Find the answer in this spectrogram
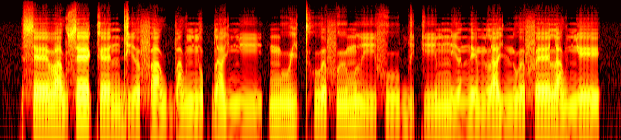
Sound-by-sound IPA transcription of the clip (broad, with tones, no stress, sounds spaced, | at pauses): s ɛː˩˧ ʋ a˩˧ w s ɛː˥˨ k ɛː˩˧ n d i˩ ə̯ f a˩˧ w b a˩˧ w ɲ o˧˥ p̚ l a˩ j ɲ iː˧˩ | m uː˧˥ j t̪ʰ u˧˩ ə̯ f ɯː˧˥ m ʋ iː˩˧ f uː˩ b i˧˩ k iː˧˥ m n i˩ ə̯ n e˧ m l a˥˨ j n u˧ ə̯ f ɛː˧˥ l a˧˩ w ɲ eː˥˨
